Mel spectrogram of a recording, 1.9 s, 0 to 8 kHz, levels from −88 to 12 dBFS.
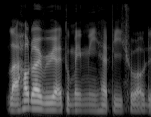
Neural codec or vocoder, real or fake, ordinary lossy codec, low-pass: none; real; none; 7.2 kHz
